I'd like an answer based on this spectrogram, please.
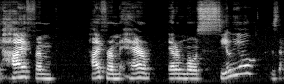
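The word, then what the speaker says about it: Hermosillo: is uh who's saying hi from hi from hermosilio is that how you pronounce it yeah i'm like this is your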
